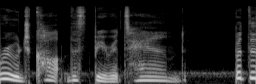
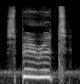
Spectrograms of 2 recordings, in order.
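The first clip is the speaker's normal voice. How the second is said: high, loud appeal; desperate cry; 11 semitones higher, 6 dB louder than usual. A narrator's reading. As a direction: cry out to the spirit. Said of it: "Scrooge cried".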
